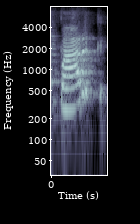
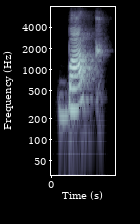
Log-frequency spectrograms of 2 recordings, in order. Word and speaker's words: Park: 13 y no y para mí no es park es back y clima y king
